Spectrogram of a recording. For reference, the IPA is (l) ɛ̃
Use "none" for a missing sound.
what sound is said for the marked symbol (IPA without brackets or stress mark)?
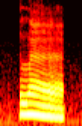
l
